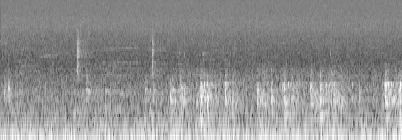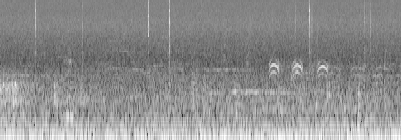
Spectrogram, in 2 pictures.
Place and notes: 얼음된 호수 위에 겨울 일출 dawn hits the frozen lake ice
